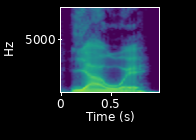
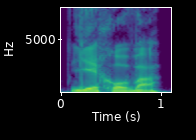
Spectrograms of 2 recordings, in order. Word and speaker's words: Jehová: futuro ha jve yii cualquiera que conozca un poquitín de hebreo sabrá que es imposible pronunciarlo yahwe debe decirse Jehová es muy importante que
